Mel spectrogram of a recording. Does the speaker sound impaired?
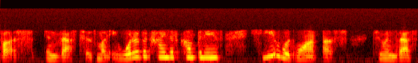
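No.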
